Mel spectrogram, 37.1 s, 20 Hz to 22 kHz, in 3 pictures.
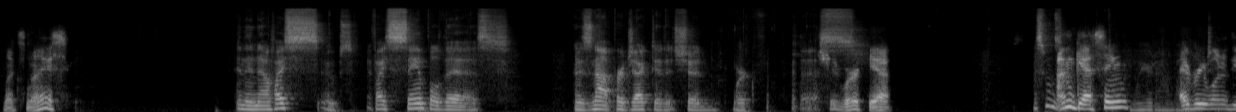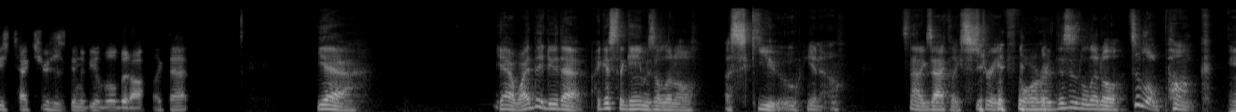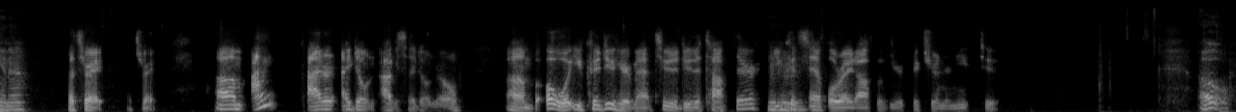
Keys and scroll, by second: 1.4 space, 2.1 b, 3.4 super+z, 4.0 b, 10.1 space, 12.8 Escape, 13.0 Escape, 31.9 Page_Down, 35.0 Escape, 36.0 space.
